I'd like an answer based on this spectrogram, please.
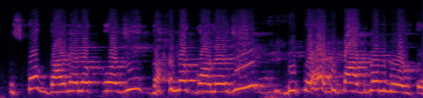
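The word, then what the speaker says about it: gynecology: का इलाज का जो डिपार्टमेंट है उसको गनकोलॉजी गयनेकोलॉजी डिपार्टमेंट बोलते हैं। ठीक है? इसका स्पेलिंग बोलना पड़ेगा।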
